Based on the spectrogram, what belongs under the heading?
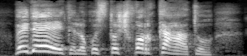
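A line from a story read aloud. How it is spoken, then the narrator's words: Shouting. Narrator (Italian): gridava zia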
